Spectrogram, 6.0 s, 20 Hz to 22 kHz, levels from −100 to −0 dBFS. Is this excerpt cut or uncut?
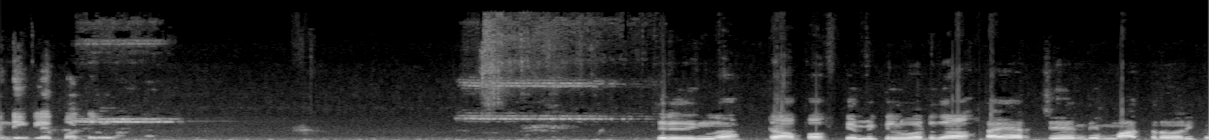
cut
